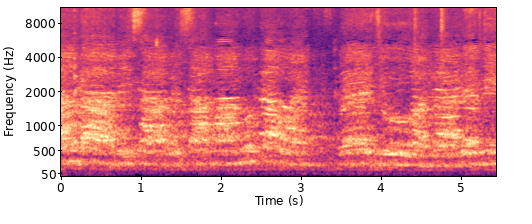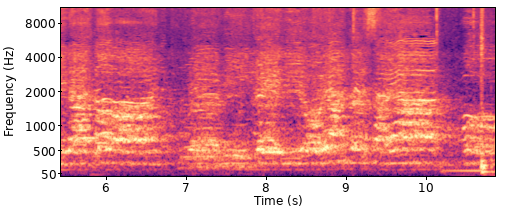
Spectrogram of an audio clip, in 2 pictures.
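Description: A crowd of students chanting together in loud, rhythmic phrases, a group cheer sung in unison. Music starts near the end.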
